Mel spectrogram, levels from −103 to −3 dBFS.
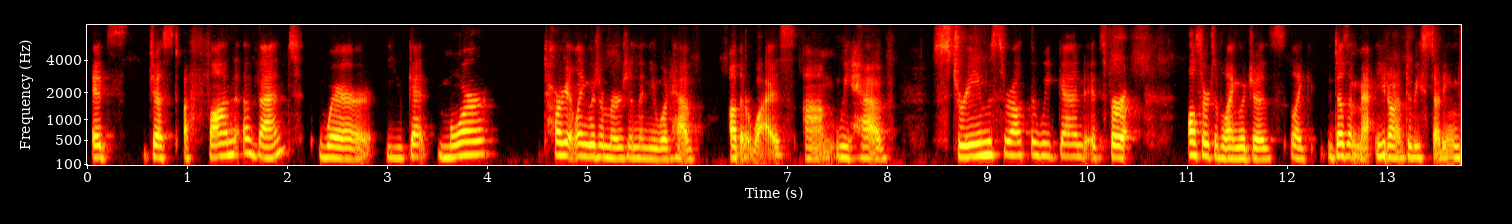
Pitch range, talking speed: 185-230 Hz, 175 wpm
